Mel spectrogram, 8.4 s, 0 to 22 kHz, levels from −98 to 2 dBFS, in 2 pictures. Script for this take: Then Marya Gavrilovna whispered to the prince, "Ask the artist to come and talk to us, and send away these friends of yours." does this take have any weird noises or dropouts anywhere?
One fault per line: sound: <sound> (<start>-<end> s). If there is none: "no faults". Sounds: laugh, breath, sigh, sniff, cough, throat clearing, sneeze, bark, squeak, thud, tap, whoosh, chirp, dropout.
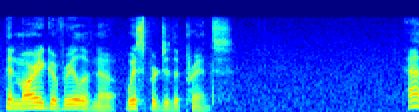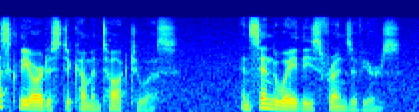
no faults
